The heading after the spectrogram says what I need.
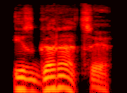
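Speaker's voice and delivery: softly spoken. Franny repeats her words after Sap's joke, quietly repeating. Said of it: "тихо повторила Фрэнни".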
